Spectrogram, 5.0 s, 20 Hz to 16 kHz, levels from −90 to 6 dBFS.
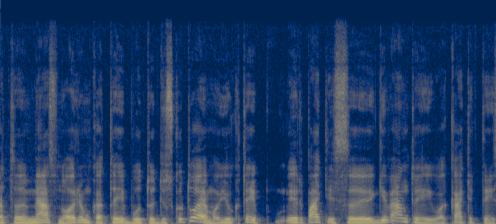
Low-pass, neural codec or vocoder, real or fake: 14.4 kHz; none; real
